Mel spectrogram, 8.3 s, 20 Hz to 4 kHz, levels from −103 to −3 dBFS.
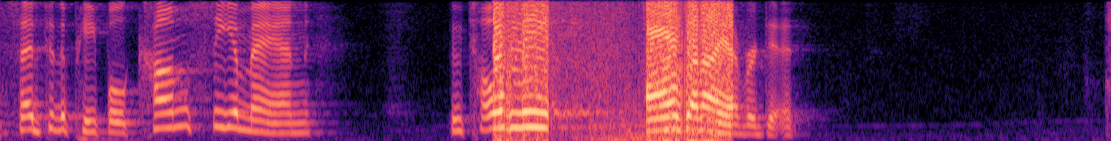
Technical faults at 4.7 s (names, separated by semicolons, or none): mu-law and A-law mixed up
